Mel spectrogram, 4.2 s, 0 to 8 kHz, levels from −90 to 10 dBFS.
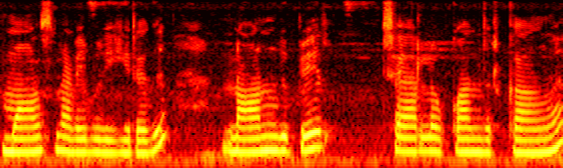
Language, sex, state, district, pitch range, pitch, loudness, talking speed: Tamil, female, Tamil Nadu, Namakkal, 195-215 Hz, 200 Hz, -14 LUFS, 85 wpm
